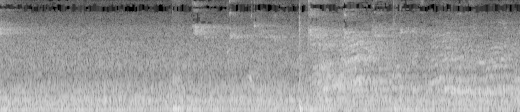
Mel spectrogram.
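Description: Volleyball-hall ambience: a steady low hum under two sharp thuds of a volleyball, about two and four seconds in, followed by players' voices calling out across the hall.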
